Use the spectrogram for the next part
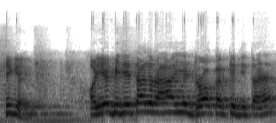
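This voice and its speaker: A man's voice: very high-pitched, steady tone, moderate pace. A man teaching a class in speech, asking his students questions and then answering them himself. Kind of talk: classroom lecture. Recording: echoey room on a tinny lo-fi line.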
